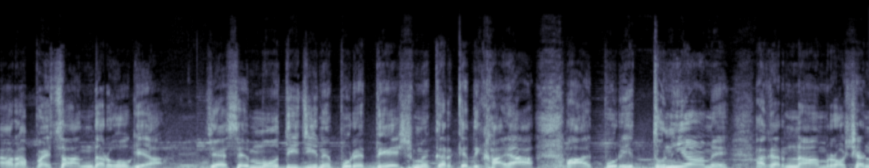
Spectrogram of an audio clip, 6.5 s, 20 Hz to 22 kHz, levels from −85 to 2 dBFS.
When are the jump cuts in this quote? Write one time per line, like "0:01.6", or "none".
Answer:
0:01.4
